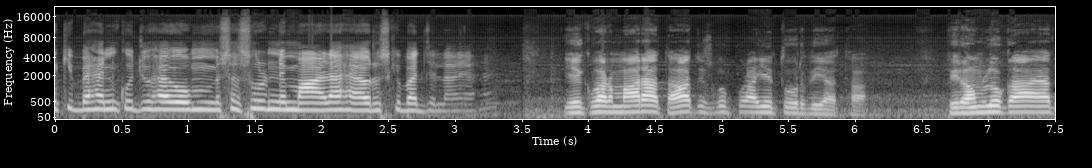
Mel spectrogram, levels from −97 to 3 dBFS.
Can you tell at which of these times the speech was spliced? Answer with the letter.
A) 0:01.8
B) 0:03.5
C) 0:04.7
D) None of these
B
